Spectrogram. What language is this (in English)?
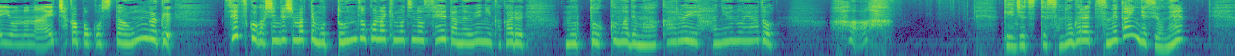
Japanese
